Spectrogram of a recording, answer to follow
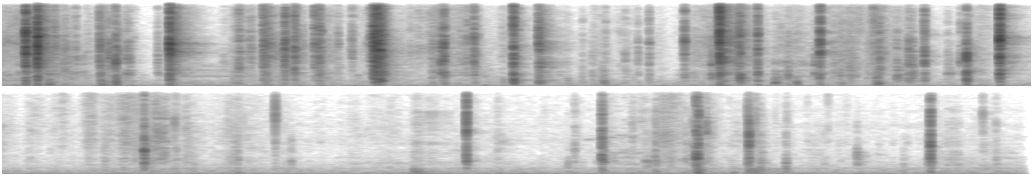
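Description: Handling sounds of a tape measure and a headset strap being moved about: a quick run of clicks and rustles for about five seconds, then only a few scattered clicks.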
